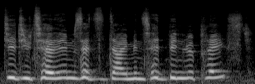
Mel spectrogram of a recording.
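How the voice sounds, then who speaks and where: A woman plays a stern French prefect in a radio drama. The voice is high, and it questions with formal authority in short, clipped phrases. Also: steady tone, normal speed, a little mellow, close to an everyday voice. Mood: probing.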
